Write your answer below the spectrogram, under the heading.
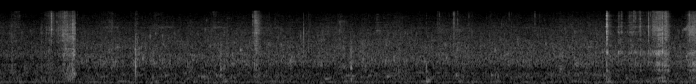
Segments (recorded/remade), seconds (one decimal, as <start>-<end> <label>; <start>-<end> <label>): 0.0-5.6 recorded; 5.6-6.1 remade; 6.1-7.0 recorded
